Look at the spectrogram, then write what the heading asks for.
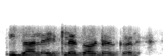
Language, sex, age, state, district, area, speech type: Goan Konkani, female, 18-30, Goa, Quepem, rural, conversation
